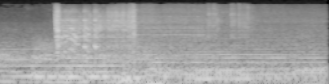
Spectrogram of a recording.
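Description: car engine starting

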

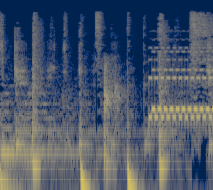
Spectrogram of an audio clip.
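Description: telephone ringing

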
